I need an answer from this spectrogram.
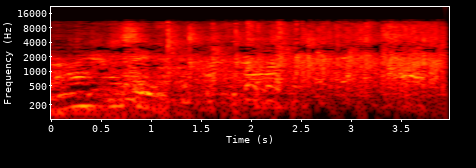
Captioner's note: audience applauds; applause drowns out speaker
